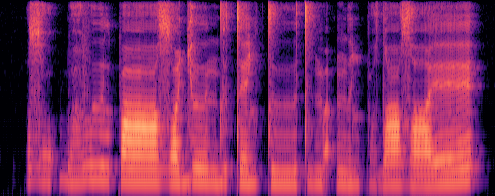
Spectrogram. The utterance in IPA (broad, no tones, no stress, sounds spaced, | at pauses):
zˤ o̤ ʔ b ɑ̤ v ɯː l p ɑː zˤ ɵ ɟ ɵː n d ɯ t ɛ ʎ t ɯː t i̤ m ɑ̰ ʔ ŋ ɵ ʎ p o̤ dˤ ɵː zˤ ɛː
